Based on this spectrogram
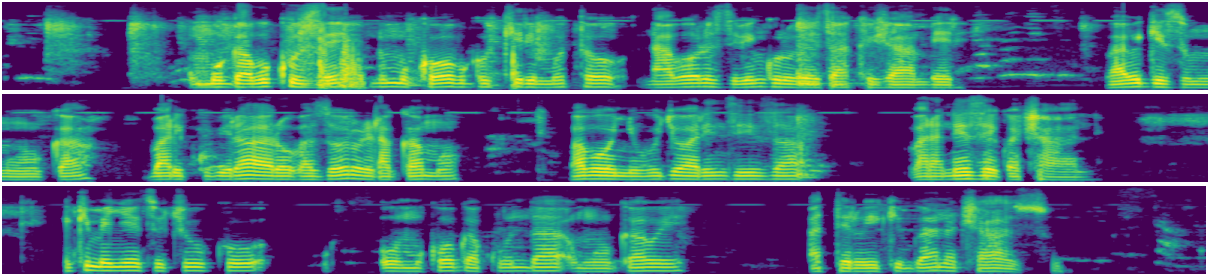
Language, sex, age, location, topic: Kinyarwanda, male, 18-24, Musanze, agriculture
